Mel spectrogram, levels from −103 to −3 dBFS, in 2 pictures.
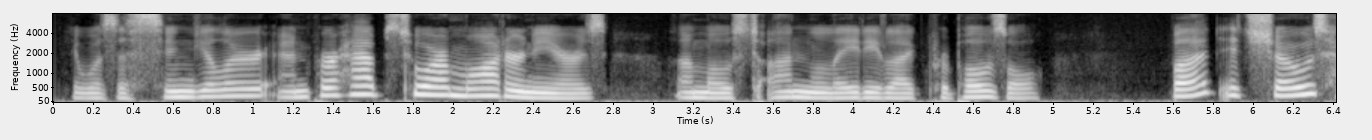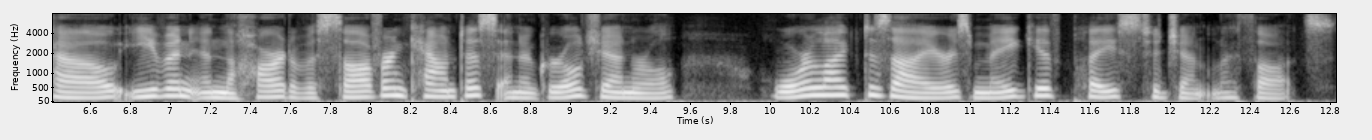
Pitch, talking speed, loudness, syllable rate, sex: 195 Hz, 180 wpm, -16 LUFS, 5.3 syllables/s, female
